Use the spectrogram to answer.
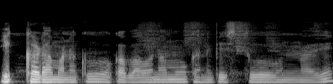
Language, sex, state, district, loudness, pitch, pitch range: Telugu, male, Andhra Pradesh, Sri Satya Sai, -20 LUFS, 110 Hz, 110-115 Hz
